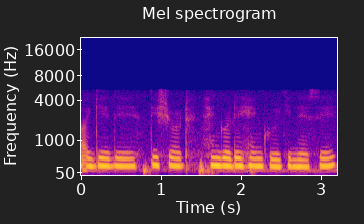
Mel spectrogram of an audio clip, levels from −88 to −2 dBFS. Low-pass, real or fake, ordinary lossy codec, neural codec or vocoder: 5.4 kHz; real; none; none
